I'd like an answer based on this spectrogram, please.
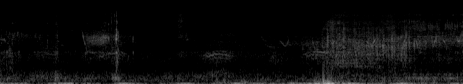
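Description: Spinning rod and reel being handled: scattered small clicks and rattles from the reel, with one louder knock about three seconds in.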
